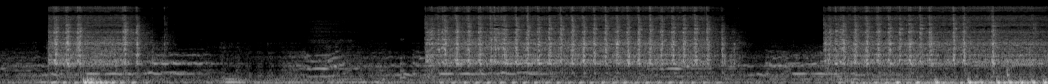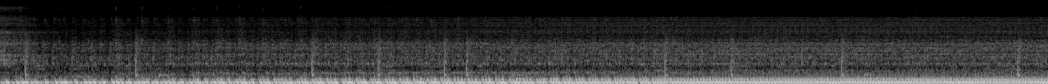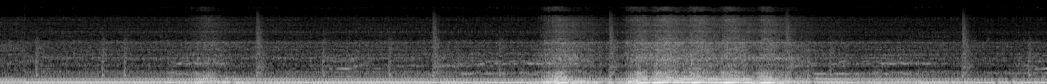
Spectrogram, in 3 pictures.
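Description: A 2009 Honda Rebel 250's air-cooled parallel-twin engine is cranked on the electric starter in two tries. It catches about ten seconds in and settles into a steady idle, with a short rev about 23 seconds in and a louder blip of the throttle near the end.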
